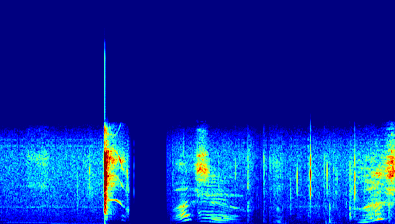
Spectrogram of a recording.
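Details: A baby on a play mat during play time gives a single sharp sneeze, then a brief pause and soft baby vocal sounds. Sneeze.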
